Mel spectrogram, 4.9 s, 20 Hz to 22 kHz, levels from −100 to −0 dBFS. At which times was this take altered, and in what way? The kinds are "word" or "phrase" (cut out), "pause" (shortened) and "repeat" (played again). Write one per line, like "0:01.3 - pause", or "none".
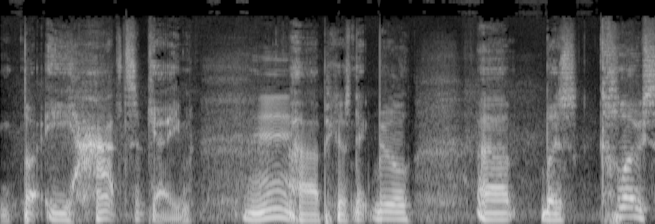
0:01.1 - phrase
